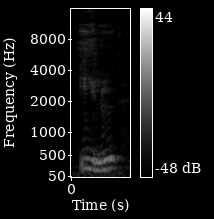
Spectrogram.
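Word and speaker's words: ils: but there's a catch in French you use ill when they're all men okay you use l when they are all women however if there are 99 women and one man you will use ill it might be a bit weird it might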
